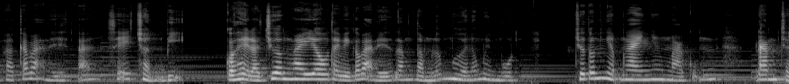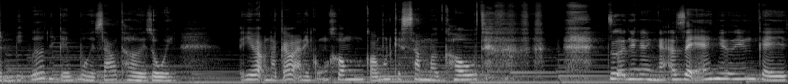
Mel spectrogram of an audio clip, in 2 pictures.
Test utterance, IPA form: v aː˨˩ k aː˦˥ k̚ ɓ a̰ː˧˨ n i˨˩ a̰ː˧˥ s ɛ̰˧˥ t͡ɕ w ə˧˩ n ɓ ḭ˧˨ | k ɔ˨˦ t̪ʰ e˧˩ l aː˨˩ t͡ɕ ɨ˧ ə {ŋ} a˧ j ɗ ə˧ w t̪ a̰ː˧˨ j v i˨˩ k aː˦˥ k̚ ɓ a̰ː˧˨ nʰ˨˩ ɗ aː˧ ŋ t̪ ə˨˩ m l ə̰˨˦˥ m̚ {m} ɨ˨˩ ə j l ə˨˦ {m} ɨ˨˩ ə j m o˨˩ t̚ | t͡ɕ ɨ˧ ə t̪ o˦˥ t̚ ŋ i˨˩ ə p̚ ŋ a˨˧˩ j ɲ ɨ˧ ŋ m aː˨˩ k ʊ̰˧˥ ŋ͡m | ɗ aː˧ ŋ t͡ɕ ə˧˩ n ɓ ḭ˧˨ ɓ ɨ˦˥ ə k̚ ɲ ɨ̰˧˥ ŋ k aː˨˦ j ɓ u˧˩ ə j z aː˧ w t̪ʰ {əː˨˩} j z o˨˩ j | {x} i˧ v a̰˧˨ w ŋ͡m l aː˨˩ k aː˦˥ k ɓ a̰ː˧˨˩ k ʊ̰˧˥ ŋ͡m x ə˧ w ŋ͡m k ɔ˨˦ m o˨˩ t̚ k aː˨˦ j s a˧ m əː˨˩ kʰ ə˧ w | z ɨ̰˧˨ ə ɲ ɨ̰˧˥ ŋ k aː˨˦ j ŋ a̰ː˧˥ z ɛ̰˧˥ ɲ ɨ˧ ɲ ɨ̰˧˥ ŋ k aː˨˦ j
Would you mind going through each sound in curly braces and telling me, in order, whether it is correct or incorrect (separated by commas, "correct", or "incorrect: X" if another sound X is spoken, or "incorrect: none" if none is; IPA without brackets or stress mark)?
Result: correct, correct, correct, correct, incorrect: h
